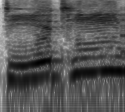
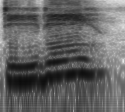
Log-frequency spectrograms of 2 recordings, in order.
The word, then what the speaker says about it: deity: my little sister Sarah it is pronounced deity I told her call not de um a deity is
